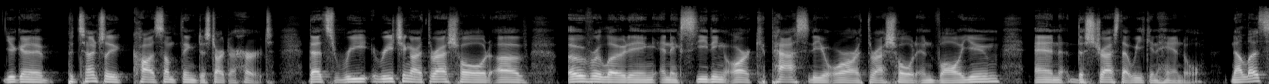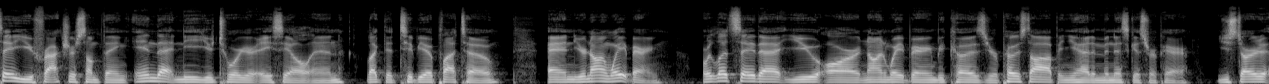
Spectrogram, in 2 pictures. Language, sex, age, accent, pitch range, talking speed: English, male, 20-39, American, 100-115 Hz, 170 wpm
